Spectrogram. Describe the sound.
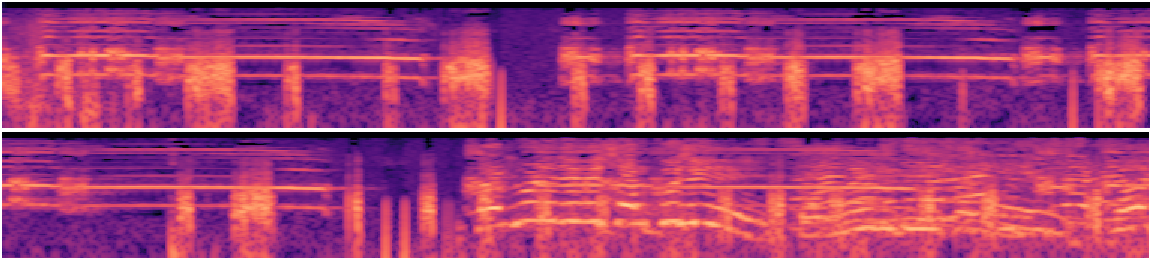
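Roosters and hens crowing and clucking: loud, repeated drawn-out crows, then a busier burst of overlapping clucks and squawks.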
